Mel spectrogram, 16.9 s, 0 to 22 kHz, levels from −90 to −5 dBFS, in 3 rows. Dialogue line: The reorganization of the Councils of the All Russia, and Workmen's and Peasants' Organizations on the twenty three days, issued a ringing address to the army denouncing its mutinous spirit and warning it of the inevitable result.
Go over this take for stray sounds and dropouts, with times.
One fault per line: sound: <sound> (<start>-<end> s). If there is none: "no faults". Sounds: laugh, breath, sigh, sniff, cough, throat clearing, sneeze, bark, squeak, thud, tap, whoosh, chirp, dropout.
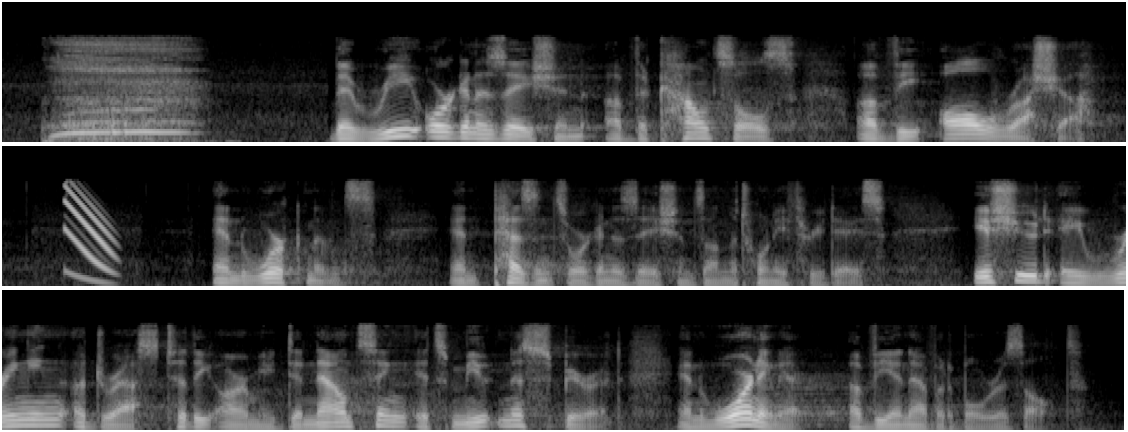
sound: breath (0.2-1.2 s)
sound: chirp (5.9-6.2 s)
